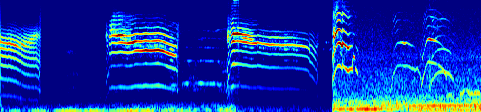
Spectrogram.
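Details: Kittens meowing: three long, high, level meows with steady harmonics in the first six seconds, then after a sudden cut, shorter arching meows rising and falling over a low background rumble.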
